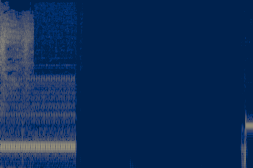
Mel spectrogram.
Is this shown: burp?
no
